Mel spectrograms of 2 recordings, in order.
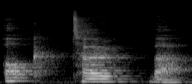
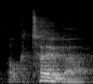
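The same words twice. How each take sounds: First: "October" in three slow, separate beats; syllable by syllable. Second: "October" as one whole word, stress on TO; syllables joined. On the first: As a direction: split "October" into oc, toe, ba. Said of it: "So together, that's October". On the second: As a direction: run "October" together, ending in a schwa. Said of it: "So together". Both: Shown as a demonstration.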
